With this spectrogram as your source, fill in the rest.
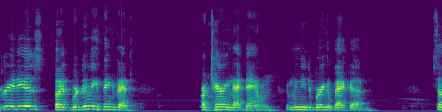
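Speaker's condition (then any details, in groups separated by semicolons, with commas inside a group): Cerebral palsy; slight speech impediment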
